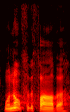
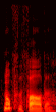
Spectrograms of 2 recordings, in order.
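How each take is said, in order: First: Said in the usual way. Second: Much softer, repeating it quietly to let it sink in; soft echo. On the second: Shown as a demonstration. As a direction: let the line fall away softly.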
